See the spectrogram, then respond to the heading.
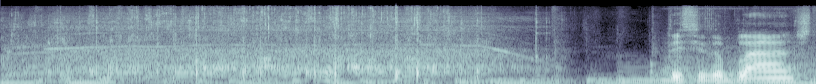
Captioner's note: blender whirring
